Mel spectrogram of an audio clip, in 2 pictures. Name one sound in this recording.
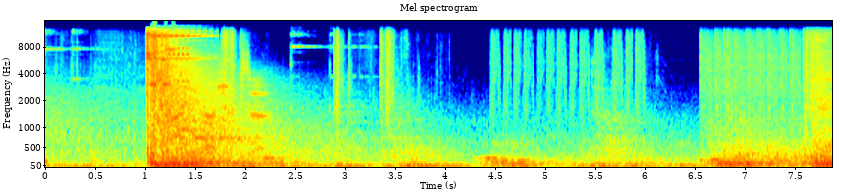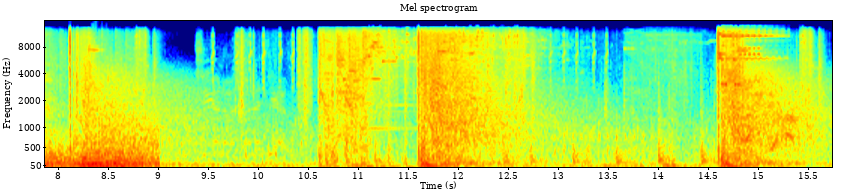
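A sniper rifle fires loud, sharp shots that echo.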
